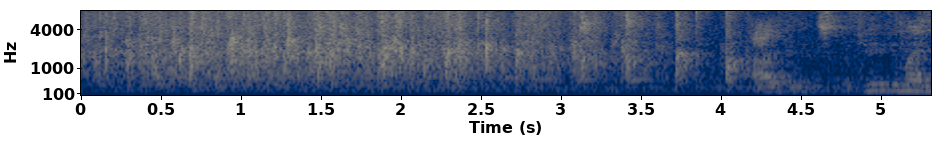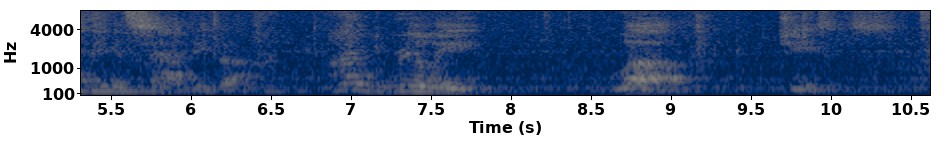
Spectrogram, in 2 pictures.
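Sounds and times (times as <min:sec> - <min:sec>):
audience applause: 0:00.0 - 0:04.2
speech: 0:04.3 - 0:07.9, 0:08.6 - 0:10.0.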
